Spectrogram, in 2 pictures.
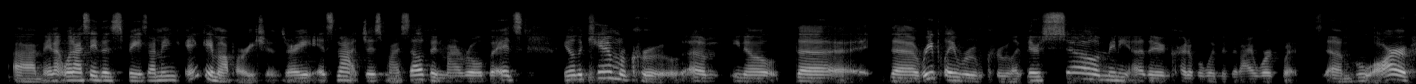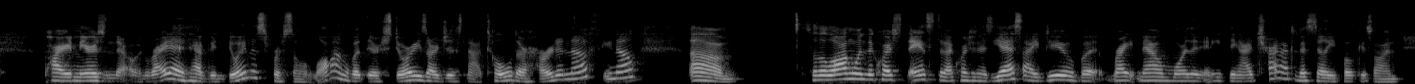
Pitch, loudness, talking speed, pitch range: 185 Hz, -32 LUFS, 215 wpm, 150-245 Hz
